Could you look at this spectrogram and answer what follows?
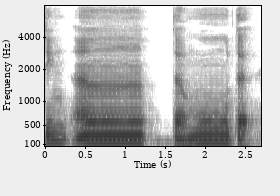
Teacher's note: نون ساکن کے بعد حرف اخفا کا تا آیا ہے، اخفا حقیقی ہوگا، گنہ کے ساتھ پڑھیں گے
